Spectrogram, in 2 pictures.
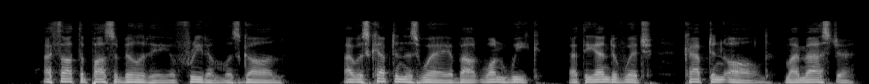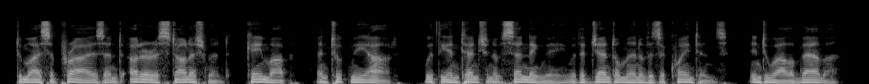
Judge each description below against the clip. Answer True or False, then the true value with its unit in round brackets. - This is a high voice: False (105 Hz)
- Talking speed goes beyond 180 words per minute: True (190 wpm)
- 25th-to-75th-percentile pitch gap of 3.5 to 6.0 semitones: False (3.0 semitones)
